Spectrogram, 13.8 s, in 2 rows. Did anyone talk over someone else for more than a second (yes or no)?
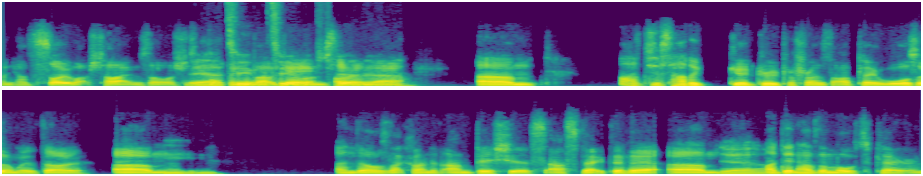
yes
